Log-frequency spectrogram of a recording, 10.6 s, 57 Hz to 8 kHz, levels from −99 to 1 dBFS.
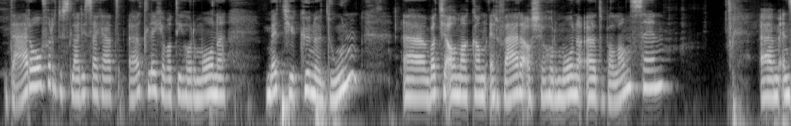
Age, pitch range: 20-39, 175-215 Hz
